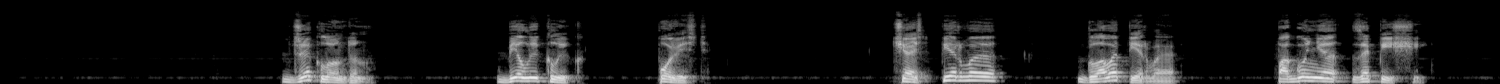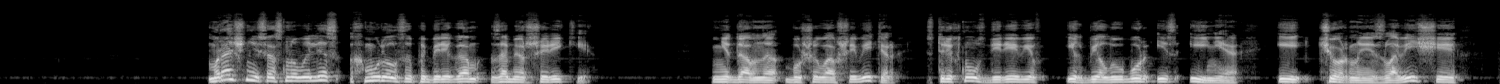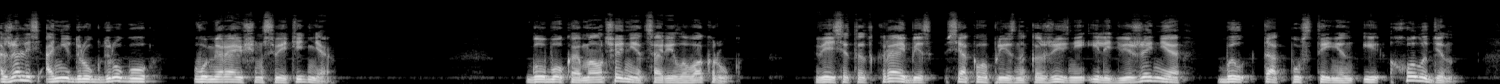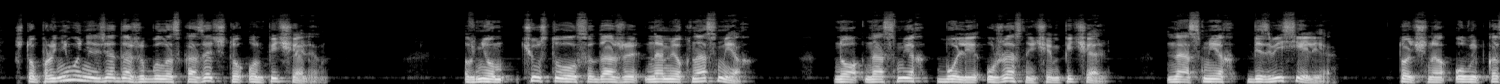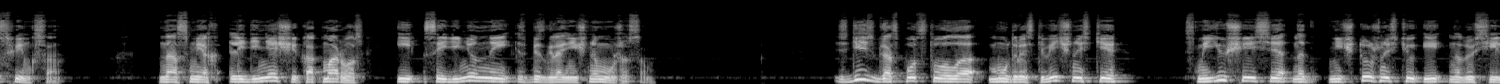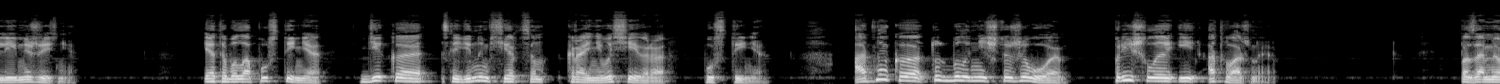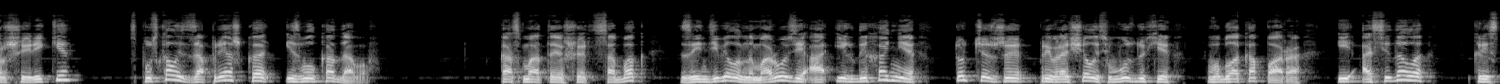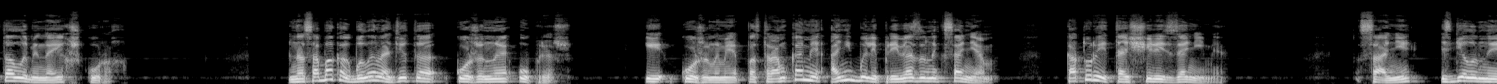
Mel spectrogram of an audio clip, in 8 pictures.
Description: Аудиокнига Белый Клык. Зов предков | Библиотека аудиокниг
